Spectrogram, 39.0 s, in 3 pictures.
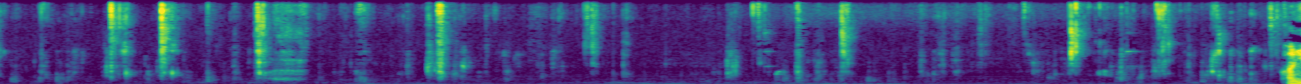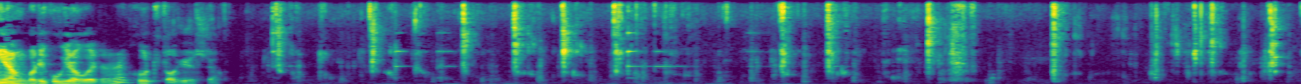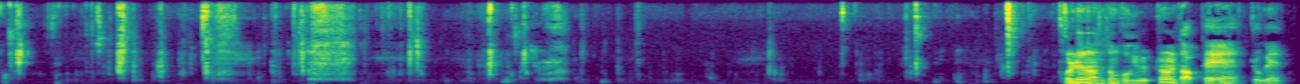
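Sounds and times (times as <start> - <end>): person chewing with mouth smacks: 0.0 - 12.9, 15.3 - 36.7.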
